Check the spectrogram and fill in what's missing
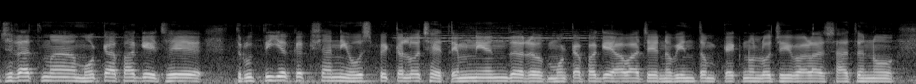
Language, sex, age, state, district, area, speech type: Gujarati, male, 18-30, Gujarat, Surat, urban, spontaneous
